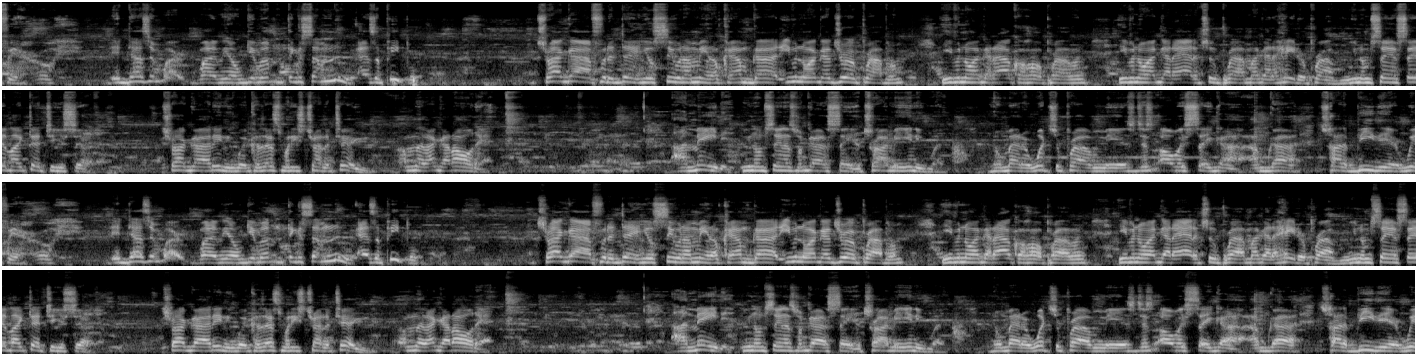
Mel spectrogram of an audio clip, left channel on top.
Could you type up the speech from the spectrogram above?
It doesn't work. Why we don't give up and think of something new as a people? Try God for the day and you'll see what I mean. Okay, I'm God. Even though I got a drug problem, even though I got an alcohol problem, even though I got an attitude problem, I got a hater problem. You know what I'm saying? Say it like that to yourself. Try God anyway, because that's what he's trying to tell you. I got all that. I made it. You know what I'm saying? That's what God's saying. Try me anyway. No matter what your problem is, just always say, God, I'm God. Try to be there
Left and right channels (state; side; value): normal; both; correlation 0.48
